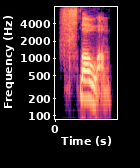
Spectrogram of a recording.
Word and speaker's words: phloem: So we have xylem, and then the second one starts with a P, but it's a PH sound. So it's actually an F sound, right? These are confusing. So we have phloem as the second one. So xylem and phloem.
